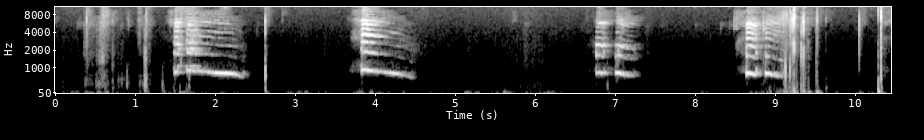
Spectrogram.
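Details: Boku, a rescued former stray, meows to be released from the bathroom he dislikes; four drawn-out falling meows, the last rougher and broken, separated by quiet pauses with light knocks and rustling.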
